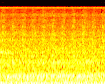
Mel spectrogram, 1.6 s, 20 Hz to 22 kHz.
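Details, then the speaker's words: UAZ Patriot ZMZ-409 engine, warm idle: no noise cold, light quick ticking evenly over the engine once warmed up; hydraulic lifter tick, most likely faulty hydraulic lifters, cylinder head to be opened for replacement. "на холодную звука никакого нет стука короче щёлканье на прогретой машине прекрасно сейчас [музыка] слы стучат скорее всего гидрокомпенсаторы придётся бошку"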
